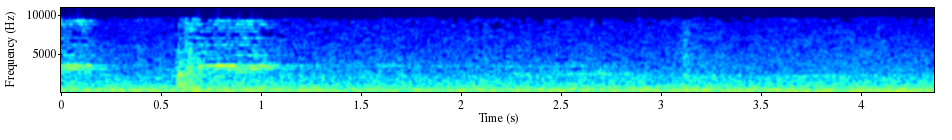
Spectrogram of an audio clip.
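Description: Steady rail noise of a train running into a station, with a brief high-pitched squeal a little over half a second in.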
